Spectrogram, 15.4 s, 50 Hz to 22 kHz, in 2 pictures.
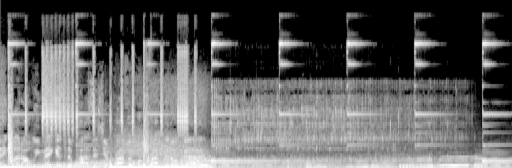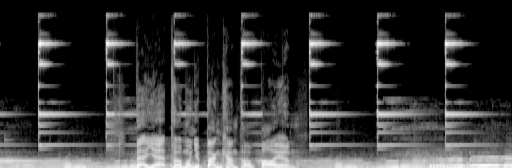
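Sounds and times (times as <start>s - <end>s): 
low-quality compressed rip of a song with vocals: 0.0s - 7.4s, 9.6s - 12.3s, 15.2s - 15.3s
speech: 9.9s - 12.3s.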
